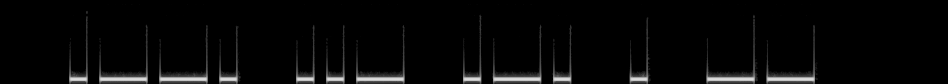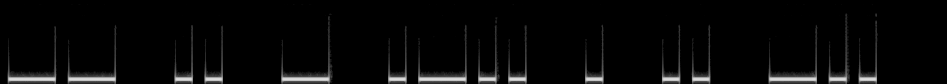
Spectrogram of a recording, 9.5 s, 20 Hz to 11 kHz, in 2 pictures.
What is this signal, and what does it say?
Morse code, heard as a keyed tone, about 16 wpm, 700 Hz. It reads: PUREM MITLEID
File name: Morsekurs / Witze / Witz 04 Juli 17, Tempo70 F80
